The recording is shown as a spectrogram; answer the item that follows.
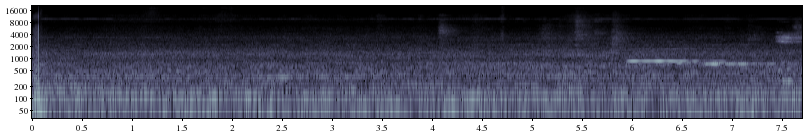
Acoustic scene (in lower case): elevator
